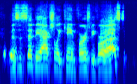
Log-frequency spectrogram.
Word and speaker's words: Mississippi: You didn't say all the S's. It's Mississippi. Mississippi. Mississippi.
